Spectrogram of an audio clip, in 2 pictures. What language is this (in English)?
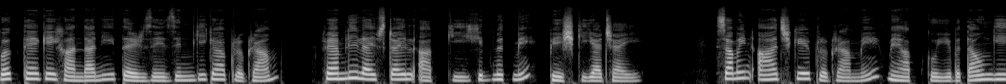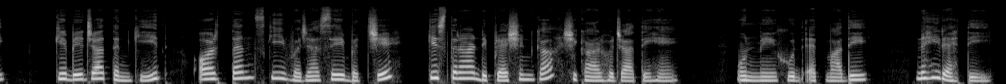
Urdu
